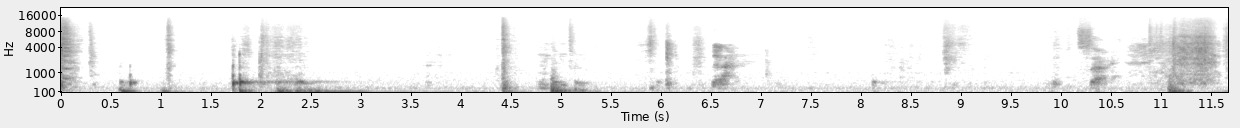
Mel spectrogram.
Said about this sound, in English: I had to close the door for a second.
